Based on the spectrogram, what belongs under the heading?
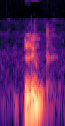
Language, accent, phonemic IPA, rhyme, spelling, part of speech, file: English, Southern England, /bluːp/, -uːp, bloop, verb / noun, LL-Q1860 (eng)-bloop.wav
- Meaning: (verb) 1. To blow air bubbles or audibly slosh about in water 2. To make a hit just beyond the infield 3. To produce a low-pitched beeping sound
